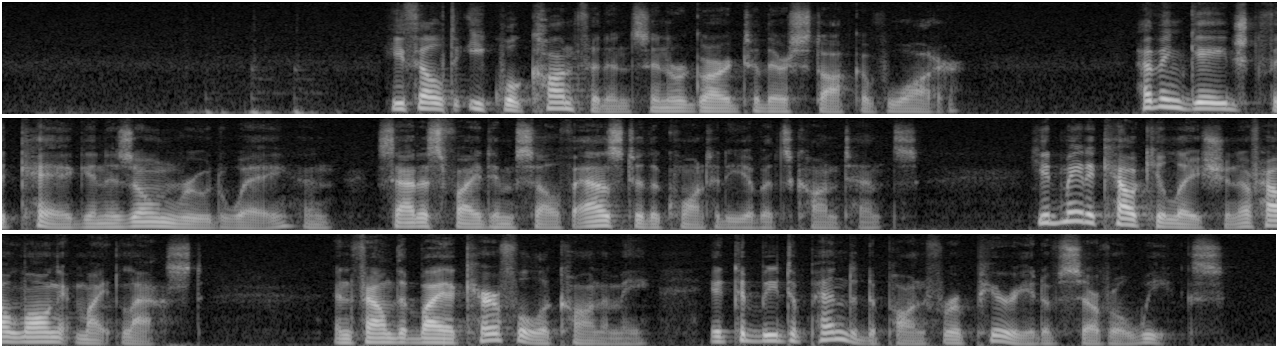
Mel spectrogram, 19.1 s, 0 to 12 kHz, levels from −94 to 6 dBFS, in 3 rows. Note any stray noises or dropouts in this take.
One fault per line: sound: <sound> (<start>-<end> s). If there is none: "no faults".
sound: tap (0.2-1.7 s)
